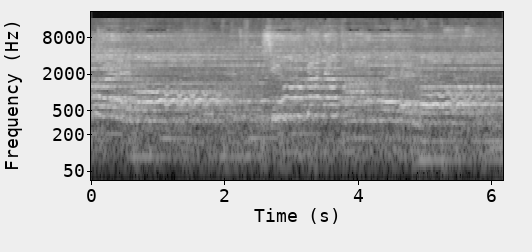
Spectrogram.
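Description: A woman singing into a handheld microphone over an amplified backing track, holding long notes with a wavering vibrato.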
